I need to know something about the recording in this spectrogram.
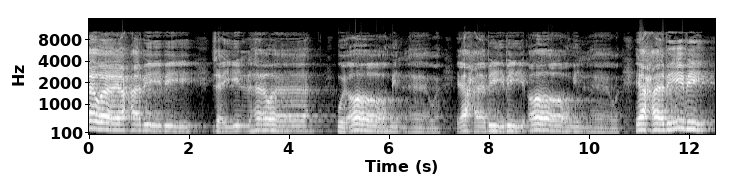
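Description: A young man's solo voice singing unaccompanied into a microphone: long, wavering, ornamented Arabic vocal lines held for two to three seconds each, about five phrases separated by short breaths.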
